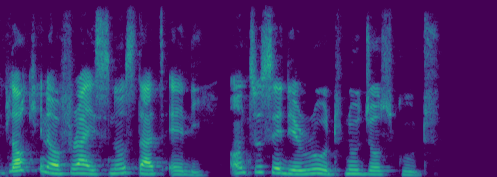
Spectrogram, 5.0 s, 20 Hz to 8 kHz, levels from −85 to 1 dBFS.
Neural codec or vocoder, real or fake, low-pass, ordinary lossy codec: none; real; none; none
